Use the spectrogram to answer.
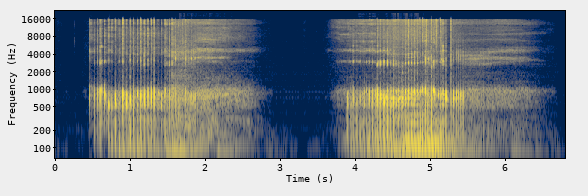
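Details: Person snoring while asleep: repeated snorting snores.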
